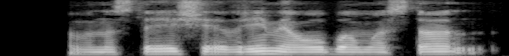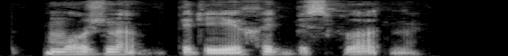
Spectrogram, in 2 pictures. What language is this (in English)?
Russian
